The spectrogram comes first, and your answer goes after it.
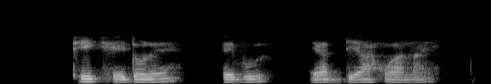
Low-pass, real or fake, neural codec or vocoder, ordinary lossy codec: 3.6 kHz; fake; autoencoder, 48 kHz, 128 numbers a frame, DAC-VAE, trained on Japanese speech; AAC, 16 kbps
